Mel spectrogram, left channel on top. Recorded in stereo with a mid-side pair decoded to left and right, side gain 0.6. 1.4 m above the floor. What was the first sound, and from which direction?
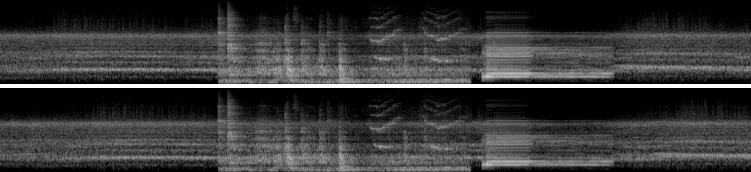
A sliding door, 5° left.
